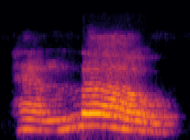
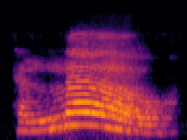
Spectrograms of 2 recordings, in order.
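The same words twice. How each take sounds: First: The final vowel is a closed O sound. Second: The final vowel is open, not a closed O. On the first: The speaker calls it wrong. "the weak pronunciation or bad pronunciation with O" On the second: The speaker calls it right. "swing them backwards and say"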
